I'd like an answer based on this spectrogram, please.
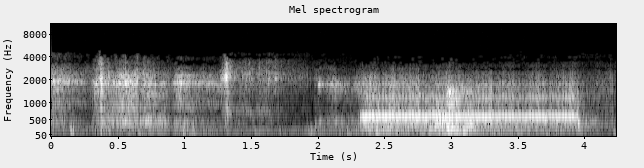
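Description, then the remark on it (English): A telephone being dialed: a few scattered mechanical clicks and clatters, then a louder, steady whirring buzz that holds for nearly two seconds before cutting off. “I put the phone down and dial...”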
